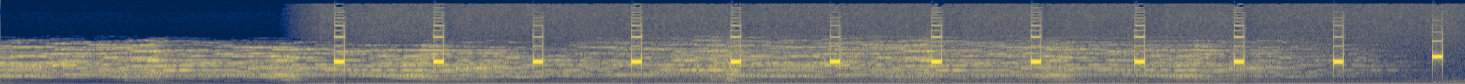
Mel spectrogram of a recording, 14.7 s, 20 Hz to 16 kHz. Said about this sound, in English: Check your time with the LM chime. It is exactly 12 noon.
